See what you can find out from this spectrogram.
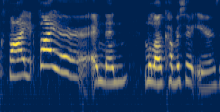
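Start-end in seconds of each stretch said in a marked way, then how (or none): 0.0-1.3 high, drawn-out cry of fire; acted commander's shout, stretched out; imitated battle command. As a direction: call out a mock order to the troops, pitched up. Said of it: "Shang is saying".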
